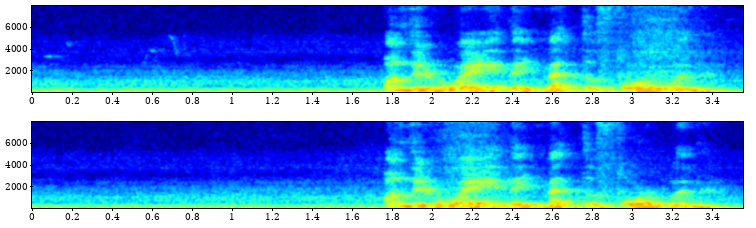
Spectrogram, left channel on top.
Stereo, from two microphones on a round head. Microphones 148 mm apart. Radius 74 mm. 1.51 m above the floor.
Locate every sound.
1.8 s a man speaking: 5° left (ahead or behind), 1.4 m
